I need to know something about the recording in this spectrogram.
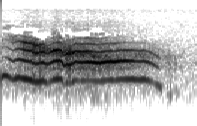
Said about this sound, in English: She meows happily when I put it in her litter box.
